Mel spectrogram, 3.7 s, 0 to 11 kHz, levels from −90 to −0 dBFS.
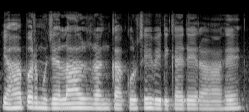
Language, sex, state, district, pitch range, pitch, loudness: Hindi, male, Arunachal Pradesh, Papum Pare, 120-135 Hz, 125 Hz, -16 LUFS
